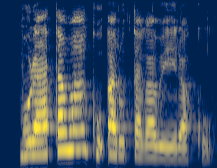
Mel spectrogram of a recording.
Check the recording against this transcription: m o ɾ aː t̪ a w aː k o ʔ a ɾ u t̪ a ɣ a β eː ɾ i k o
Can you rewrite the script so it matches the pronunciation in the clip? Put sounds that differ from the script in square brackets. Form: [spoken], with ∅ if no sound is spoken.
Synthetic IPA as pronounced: m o ɾ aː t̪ a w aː k [u] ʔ a ɾ u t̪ a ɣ a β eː ɾ [a] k o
